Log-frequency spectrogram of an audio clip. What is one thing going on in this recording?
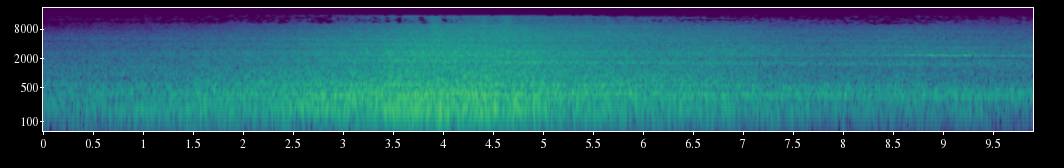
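A double-deck train rolls in along the track with a rising rumble.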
